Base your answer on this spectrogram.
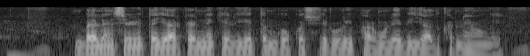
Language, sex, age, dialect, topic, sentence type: Hindi, male, 31-35, Awadhi Bundeli, banking, statement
